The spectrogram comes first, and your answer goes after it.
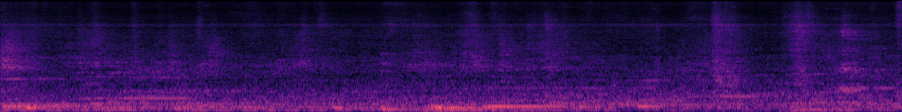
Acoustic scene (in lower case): cafe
